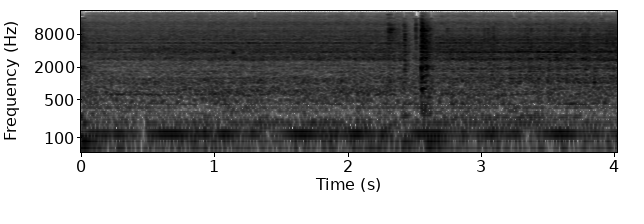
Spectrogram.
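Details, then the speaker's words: 1980s Marantz SD9000 cassette deck with new idlers, rewind first sluggish (suspected tape marked NFG), tape flipped: quiet steady motor hum, even whir, one brief clack; rewind now runs smoothly. "It's rewinding, but it's uh maybe it's the tape. Let's just turn the tape over."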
